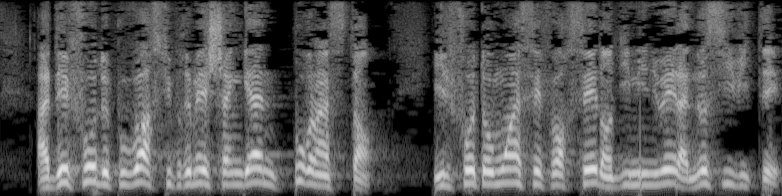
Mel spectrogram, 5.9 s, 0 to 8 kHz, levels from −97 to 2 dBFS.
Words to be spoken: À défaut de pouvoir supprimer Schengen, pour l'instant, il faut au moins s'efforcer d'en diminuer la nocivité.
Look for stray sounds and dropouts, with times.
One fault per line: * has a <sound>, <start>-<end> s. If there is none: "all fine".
all fine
